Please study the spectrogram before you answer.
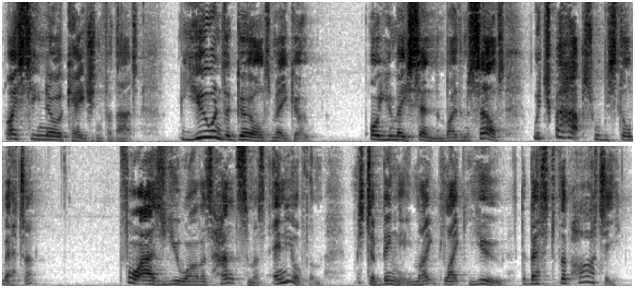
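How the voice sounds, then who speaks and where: Woman reading as a dry, teasing middle-aged husband, husky. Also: medium pitch, sing-song. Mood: dry, indifferent. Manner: wry, measured, mock-polite.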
